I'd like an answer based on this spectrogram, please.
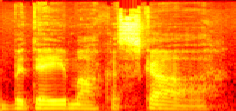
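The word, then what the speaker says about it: Bde Maka Ska: So it became Bidet Makaska, which I always remember because it sounds like bidet and has ska in it.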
